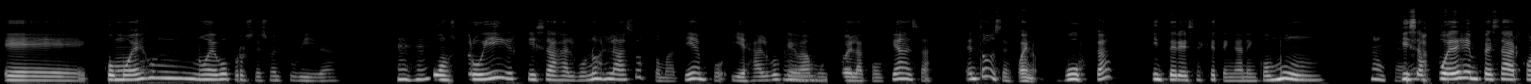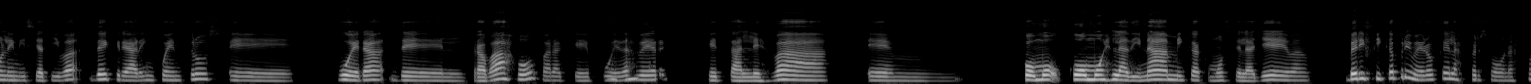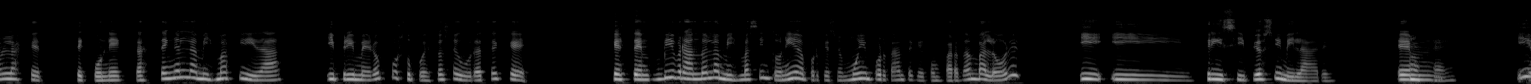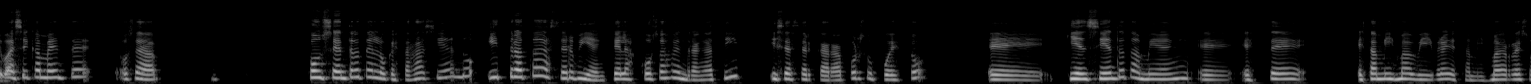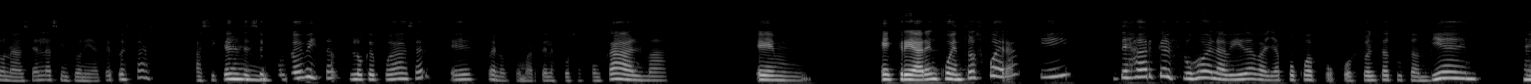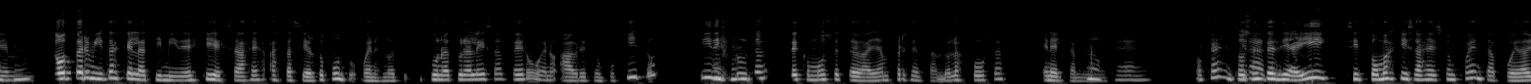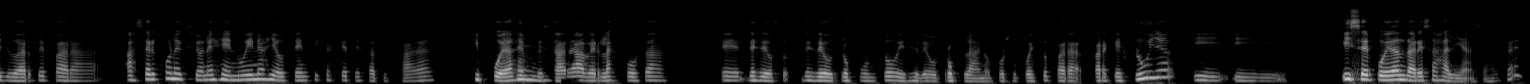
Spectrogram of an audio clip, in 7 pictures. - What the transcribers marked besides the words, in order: none
- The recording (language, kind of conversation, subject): Spanish, advice, ¿Cómo puedo convertir a conocidos casuales en amistades más profundas sin forzar nada?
